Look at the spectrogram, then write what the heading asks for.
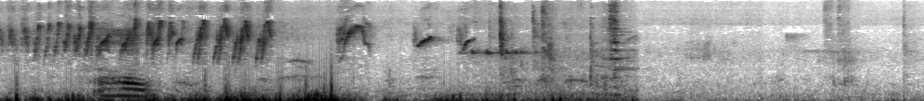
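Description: Small birds chirping over and over in quick short calls, with a loud low rumble underneath; both drop away about five seconds in, leaving quieter outdoor background.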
